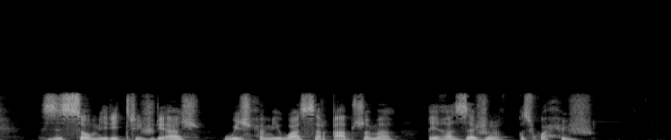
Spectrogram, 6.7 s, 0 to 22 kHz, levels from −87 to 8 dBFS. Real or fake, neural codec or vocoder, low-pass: real; none; 7.2 kHz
